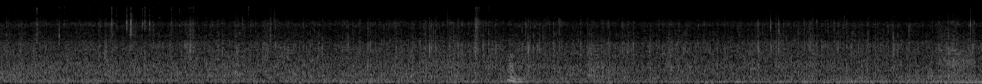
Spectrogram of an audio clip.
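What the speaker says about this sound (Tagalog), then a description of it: "Biglang lumakas yung ulan mga kamamshi." Steady heavy rain patters on surfaces behind a house, a dense continuous hiss with scattered drips, no voices.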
